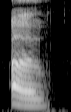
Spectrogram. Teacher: may hear them instead of saying oh they may say oh so it changes from an uh to an o that starting vowel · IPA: əʊ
